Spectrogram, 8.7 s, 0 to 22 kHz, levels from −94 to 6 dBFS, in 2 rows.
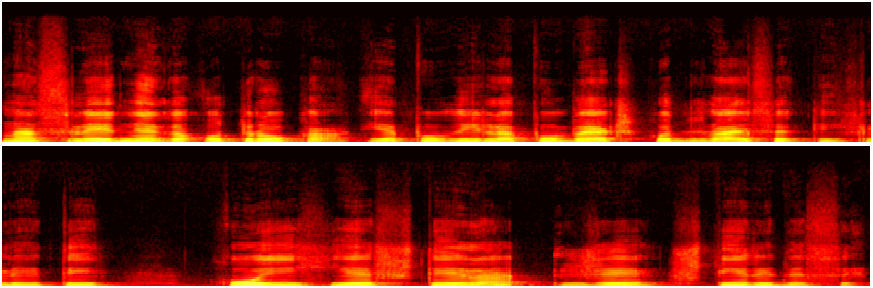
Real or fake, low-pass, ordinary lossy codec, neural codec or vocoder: fake; 19.8 kHz; none; codec, 44.1 kHz, 7.8 kbps, Pupu-Codec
